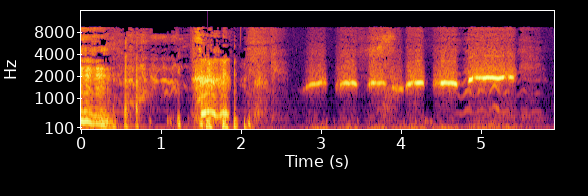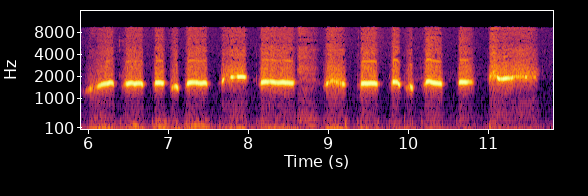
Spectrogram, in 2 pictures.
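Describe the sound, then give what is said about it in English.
A radio caller whistles a simple song melody for the Kevin and Bean Whistle the Hits segment, short pitched notes in a bouncy rhythm with brief gaps, following a moment of laughter at the start. “I don't whistle as well.”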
